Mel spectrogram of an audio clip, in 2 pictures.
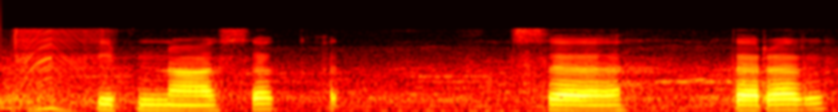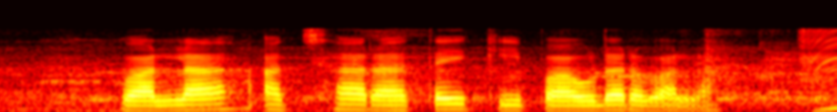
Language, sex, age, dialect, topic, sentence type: Magahi, female, 60-100, Central/Standard, agriculture, question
